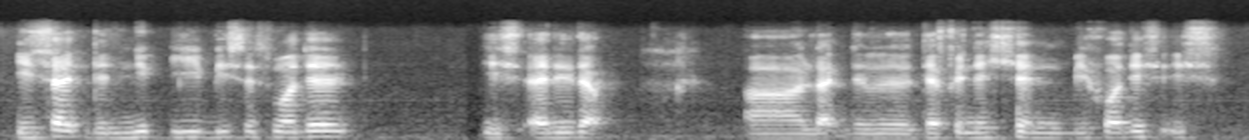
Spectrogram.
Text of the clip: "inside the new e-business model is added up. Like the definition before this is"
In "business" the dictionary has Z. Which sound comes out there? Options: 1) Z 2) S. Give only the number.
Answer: 2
